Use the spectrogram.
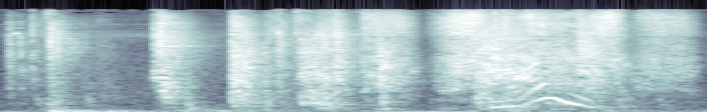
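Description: Rough, scraping strokes of a saw cutting a piece off a wooden chair, repeating in an uneven rhythm, fairly loud, with a short squeak near the end and no voices.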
